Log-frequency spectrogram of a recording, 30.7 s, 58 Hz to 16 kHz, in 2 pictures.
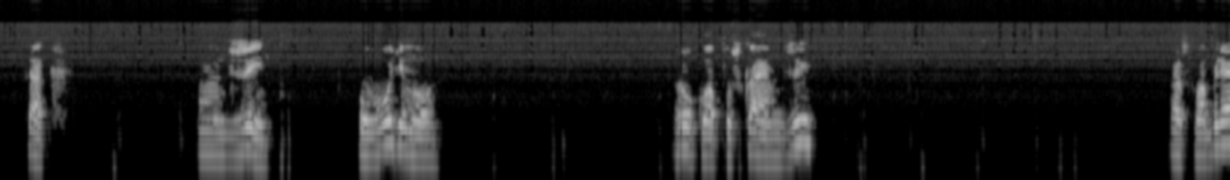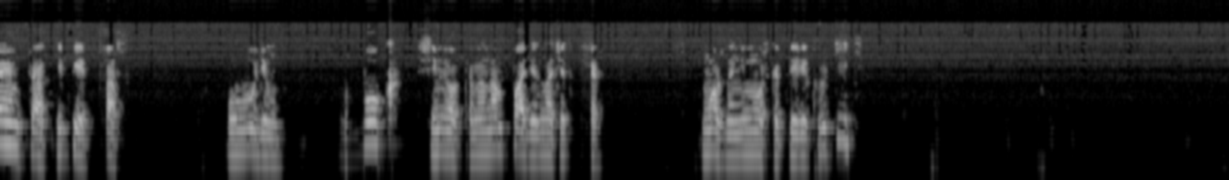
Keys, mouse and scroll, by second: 1.6-2.4 middle drag, 3.7 g, 7.1 r, 9.2 g, 10.8-11.6 middle drag, 12.4-13.1 middle drag, 13.3 g, 16.4 click, 18.1-20.2 drag, 20.9 KP_7, 22.4 r, 24.3-25.4 middle drag, 25.8-26.8 middle drag, 27.2-28.2 middle drag, 28.6-30.7 middle drag.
